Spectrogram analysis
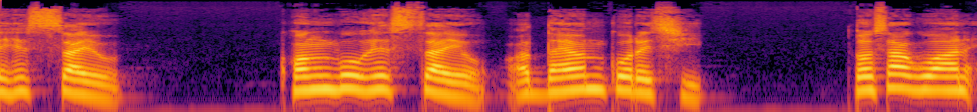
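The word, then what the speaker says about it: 했어요: এখানে বাচ্চিমের পরে ইয়ং থাকার কারণে বাচ্চিমটি ইয়ংয়ের স্থানে যাবে, অর্থাৎ সাংসিয়ত ইয়ংয়ের স্থানে যাবে, তাই উচ্চারণ হবে হেসায়ো।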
